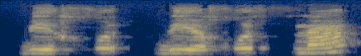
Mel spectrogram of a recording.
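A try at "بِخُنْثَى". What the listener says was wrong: Bihunsa, bukan husna, terbalik.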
